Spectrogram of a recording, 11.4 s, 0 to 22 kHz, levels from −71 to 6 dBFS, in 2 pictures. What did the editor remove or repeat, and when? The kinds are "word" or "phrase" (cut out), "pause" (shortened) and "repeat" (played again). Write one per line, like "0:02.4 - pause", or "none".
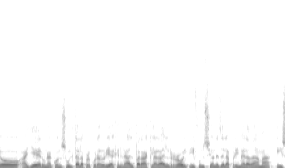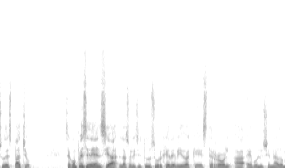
none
